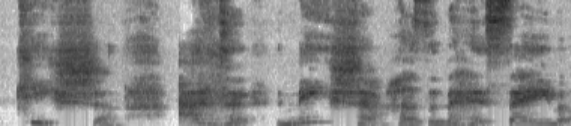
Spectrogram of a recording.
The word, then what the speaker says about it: quiche: We don't say kitsch, it's quiche.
